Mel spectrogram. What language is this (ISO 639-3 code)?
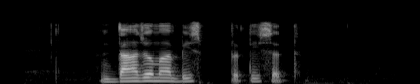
nep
